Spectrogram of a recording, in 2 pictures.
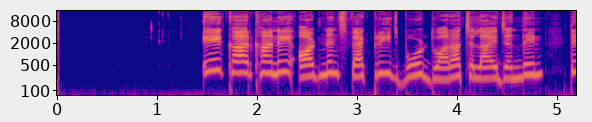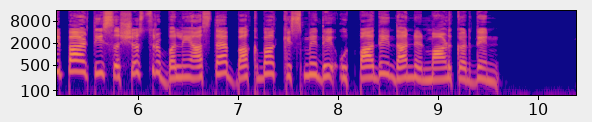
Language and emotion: Dogri, neutral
